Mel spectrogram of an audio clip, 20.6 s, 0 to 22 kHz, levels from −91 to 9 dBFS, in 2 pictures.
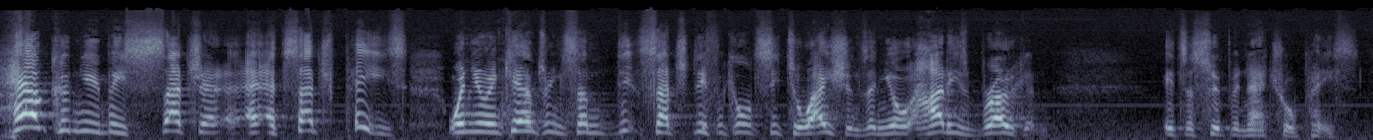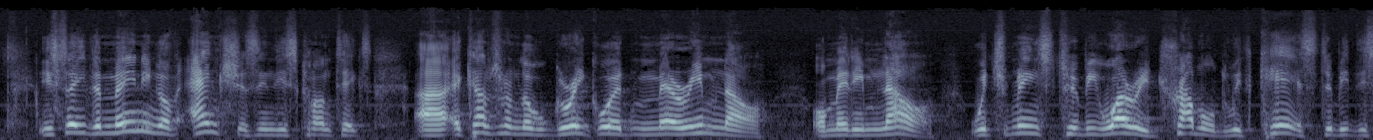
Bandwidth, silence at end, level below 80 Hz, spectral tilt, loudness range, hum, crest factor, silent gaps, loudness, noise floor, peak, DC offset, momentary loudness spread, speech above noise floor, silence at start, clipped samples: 17.5 kHz; 0 s; -68 dBFS; -2.5 dB/octave; 3 LU; 60 Hz at -70 dBFS; 24 dB; none; -26 LUFS; -58 dBFS; -2 dBFS; under 0.1%; 13 LU; 31 dB; 0 s; under 0.1%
